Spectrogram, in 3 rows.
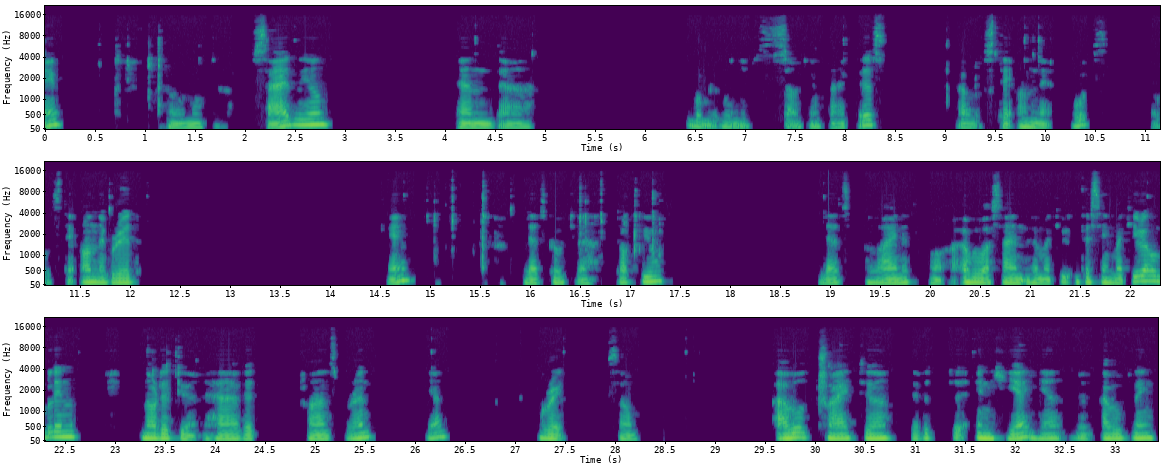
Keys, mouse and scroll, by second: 0.6 typing, 1.6 alt+right click, 2.0 alt+middle click, 2.3 alt+right click, 3.3 typing, 7.6 right click, 9.5-11.4 typing, 14.4 right click, 14.8 q, 15.7 alt+click, 16.5 space, 17.2 f, 18.1 right click, 18.7 alt+middle click, 19.0 alt+right click, 22.6 alt+middle click, 23.0 right click, 23.3 q, 23.8 right click, 26.6 alt+middle click, 27.1 right click, 28.2 right click, 28.8 alt+middle click, 29.6 r.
